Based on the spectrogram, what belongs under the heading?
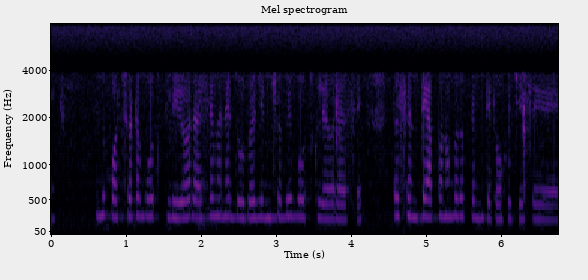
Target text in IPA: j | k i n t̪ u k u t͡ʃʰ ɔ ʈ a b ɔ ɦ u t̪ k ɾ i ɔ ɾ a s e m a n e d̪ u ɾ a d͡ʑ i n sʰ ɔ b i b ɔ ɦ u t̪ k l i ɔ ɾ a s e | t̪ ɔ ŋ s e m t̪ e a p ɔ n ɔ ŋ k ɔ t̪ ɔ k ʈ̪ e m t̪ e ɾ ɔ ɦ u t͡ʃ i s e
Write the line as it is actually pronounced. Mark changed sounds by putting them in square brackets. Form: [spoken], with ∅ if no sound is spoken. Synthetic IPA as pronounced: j | k i n t̪ u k [ɔ] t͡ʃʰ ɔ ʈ a b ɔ ɦ u t̪ k [l] i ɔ ɾ a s e m a n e d̪ u ɾ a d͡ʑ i n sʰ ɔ b i b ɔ ɦ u t̪ k l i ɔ ɾ a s e | t̪ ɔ [∅] s e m t̪ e a p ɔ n ɔ ŋ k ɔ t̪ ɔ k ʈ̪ e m t̪ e ɾ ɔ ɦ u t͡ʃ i s e

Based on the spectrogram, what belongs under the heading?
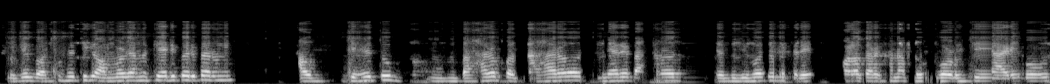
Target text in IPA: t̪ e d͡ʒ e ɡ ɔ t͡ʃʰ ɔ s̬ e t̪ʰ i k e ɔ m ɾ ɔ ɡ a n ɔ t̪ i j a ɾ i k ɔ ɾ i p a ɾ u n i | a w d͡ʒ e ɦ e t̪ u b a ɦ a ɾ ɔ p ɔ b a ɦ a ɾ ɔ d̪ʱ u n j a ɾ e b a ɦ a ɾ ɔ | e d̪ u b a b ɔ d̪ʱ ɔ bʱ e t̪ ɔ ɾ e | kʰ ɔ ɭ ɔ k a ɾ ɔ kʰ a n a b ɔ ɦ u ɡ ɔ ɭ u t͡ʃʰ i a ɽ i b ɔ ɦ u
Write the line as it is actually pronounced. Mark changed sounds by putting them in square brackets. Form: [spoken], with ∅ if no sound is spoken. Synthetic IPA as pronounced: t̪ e d͡ʒ e ɡ ɔ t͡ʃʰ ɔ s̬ e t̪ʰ i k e ɔ m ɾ ɔ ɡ a n ɔ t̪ i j a ɾ i k ɔ ɾ i p a ɾ u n i | a w d͡ʒ e ɦ e t̪ u b a ɦ a ɾ ɔ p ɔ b a ɦ a ɾ ɔ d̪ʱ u n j a ɾ e b a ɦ a ɾ ɔ | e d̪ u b [i] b ɔ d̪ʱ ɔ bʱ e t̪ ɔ ɾ e | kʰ ɔ ɭ ɔ k a ɾ ɔ kʰ a n a b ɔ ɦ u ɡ ɔ [ɽ] u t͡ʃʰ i a ɽ i b ɔ ɦ u

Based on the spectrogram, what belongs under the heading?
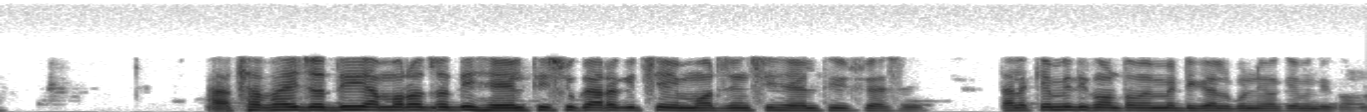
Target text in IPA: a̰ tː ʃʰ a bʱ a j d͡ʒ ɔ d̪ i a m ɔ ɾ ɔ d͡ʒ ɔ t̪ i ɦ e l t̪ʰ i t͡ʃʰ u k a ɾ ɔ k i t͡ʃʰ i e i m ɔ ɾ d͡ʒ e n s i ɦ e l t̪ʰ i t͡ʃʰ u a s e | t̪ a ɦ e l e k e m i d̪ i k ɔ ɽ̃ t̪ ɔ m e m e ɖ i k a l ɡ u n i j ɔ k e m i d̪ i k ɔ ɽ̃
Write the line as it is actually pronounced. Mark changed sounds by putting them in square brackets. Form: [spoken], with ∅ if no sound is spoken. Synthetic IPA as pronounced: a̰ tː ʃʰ a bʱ a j d͡ʒ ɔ d̪ i a m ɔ ɾ ɔ d͡ʒ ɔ [d̪] i ɦ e l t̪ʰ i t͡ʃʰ u k a ɾ ɔ k i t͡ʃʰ i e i m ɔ ɾ d͡ʒ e n s i ɦ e l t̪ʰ i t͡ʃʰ u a s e | t̪ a ɦ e l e k e m i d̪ i k ɔ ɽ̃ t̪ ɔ m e m e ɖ i k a l ɡ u n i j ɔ k e m i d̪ i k ɔ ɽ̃

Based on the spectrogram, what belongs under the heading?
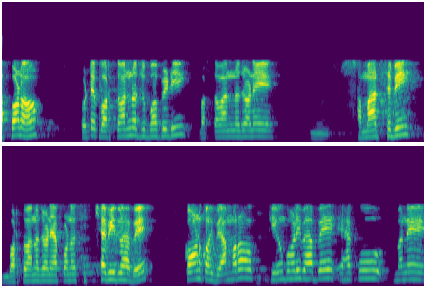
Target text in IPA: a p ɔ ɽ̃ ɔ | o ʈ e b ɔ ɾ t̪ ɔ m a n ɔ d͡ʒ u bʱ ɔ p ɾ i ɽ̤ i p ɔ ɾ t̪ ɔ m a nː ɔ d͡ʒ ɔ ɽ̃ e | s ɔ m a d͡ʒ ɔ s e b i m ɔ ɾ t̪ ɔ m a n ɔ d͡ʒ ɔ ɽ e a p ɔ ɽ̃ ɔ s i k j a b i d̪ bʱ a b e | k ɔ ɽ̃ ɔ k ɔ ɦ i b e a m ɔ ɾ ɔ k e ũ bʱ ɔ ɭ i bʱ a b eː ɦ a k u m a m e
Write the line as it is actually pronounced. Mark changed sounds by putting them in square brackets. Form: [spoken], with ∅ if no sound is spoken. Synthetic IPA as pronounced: a p ɔ ɽ̃ ɔ | o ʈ e b ɔ ɾ t̪ ɔ m a n ɔ d͡ʒ u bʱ ɔ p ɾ i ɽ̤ i [b] ɔ ɾ t̪ ɔ m a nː ɔ d͡ʒ ɔ ɽ̃ e | s ɔ m a d͡ʒ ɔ s e b i [b] ɔ ɾ t̪ ɔ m a n ɔ d͡ʒ ɔ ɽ e a p ɔ ɽ̃ ɔ s i [kʰ] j a b i d̪ bʱ a b e | k ɔ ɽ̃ ɔ k ɔ ɦ i b e a m ɔ ɾ ɔ k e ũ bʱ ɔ ɭ i bʱ a b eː ɦ a k u m a [n] e

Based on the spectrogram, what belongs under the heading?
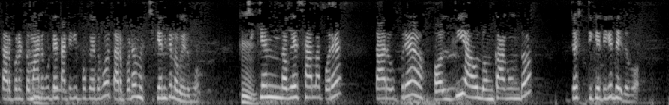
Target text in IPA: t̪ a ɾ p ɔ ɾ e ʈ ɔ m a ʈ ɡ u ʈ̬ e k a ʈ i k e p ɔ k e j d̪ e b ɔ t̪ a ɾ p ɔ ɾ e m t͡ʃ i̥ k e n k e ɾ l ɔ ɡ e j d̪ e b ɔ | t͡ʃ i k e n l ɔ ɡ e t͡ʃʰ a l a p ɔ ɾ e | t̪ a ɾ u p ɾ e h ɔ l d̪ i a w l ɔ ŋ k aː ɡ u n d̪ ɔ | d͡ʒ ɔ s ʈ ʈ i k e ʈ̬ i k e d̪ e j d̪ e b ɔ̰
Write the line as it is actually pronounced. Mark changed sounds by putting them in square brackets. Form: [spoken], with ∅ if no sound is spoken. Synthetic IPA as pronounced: t̪ a ɾ p ɔ ɾ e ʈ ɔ m a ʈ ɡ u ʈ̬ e k a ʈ i k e p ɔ k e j d̪ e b ɔ t̪ a ɾ p ɔ ɾ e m t͡ʃ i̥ k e n k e [∅] l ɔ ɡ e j d̪ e b ɔ | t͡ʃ i k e n l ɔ ɡ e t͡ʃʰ a l a p ɔ ɾ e | t̪ a ɾ u p ɾ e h ɔ l d̪ i a w l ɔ ŋ k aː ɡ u n d̪ ɔ | d͡ʒ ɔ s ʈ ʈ i k e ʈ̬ i k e d̪ e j d̪ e b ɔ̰

